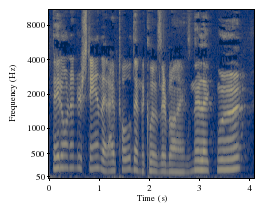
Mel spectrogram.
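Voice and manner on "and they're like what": mocking put-on voice, louder. Complaining about people who won't close their blinds, mimicking their reply mockingly.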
